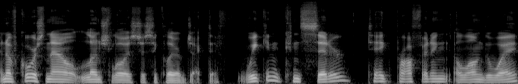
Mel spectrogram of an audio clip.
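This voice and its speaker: A man talks at a fairly quick pace and medium pitch, with lively intonation and hardly any pauses. The recording is very clean, with a silent background and a dry, close sound with no echo. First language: not English. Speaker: trading educator. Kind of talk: live stream chart review. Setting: live stream with chat. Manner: casual, conversational.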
